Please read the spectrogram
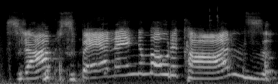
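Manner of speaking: slow, high mock-stern bot; hammed-up strict chat bot; scolding bot.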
